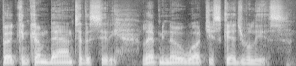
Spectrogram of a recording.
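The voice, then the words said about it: Put-on Southern American accent. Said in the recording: “I'm going Southern now. ... For that's like a Southern accent, right? That was all right. That's the best I've ever done it.”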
